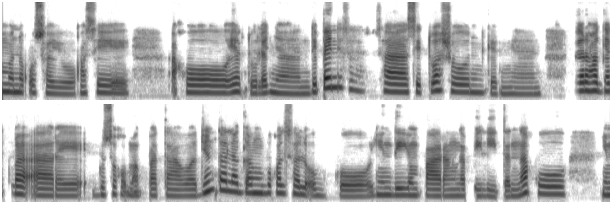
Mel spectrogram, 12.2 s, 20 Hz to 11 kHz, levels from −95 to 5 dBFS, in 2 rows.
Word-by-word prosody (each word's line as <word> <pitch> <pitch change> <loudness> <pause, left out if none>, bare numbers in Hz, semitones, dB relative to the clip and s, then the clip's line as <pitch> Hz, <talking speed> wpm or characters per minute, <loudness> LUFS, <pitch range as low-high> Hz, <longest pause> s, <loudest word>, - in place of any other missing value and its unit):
naman 220 -1 +1
ako 205 - -5
sayo, 175 -4 +3
kasi 100 - -2 0.4
ako 200 -1 +1
yan 225 +3 +2
tulad 190 +1 -1
niyan, 180 -2 -3
depende 330 - +6
sa 285 - -8 0.2
sa 235 -2 +1 0.2
sitwasyon 215 -2 0
ganyan. 170 -2 -9 0.3
Pero 245 +1 +6
hangga't 235 -1 +2
maaari 180 -5 +1
gusto 195 +3 -3
ko - - -7
magpatawad 175 -1 -4
yun 290 +6 +2
talagang 265 -6 +1
bukal 240 0 -1
sa 235 -2 -2
loob 175 -4 -5
ko, 160 0 -3
hindi 190 -1 0
yung 185 - -3
parang 175 -1 0
napilitan 165 -3 -4
ako, 215 -4 0 0.3
yung 190 - -1
195 Hz, 155 wpm, -22 LUFS, 175-225 Hz, 0.4 s, depende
